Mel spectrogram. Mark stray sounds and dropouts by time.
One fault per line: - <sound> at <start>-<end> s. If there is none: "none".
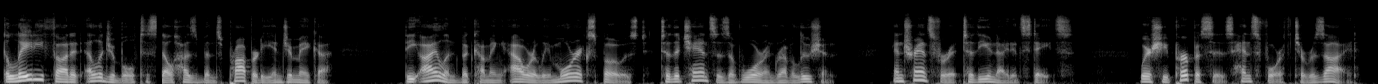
- dropout at 1.6-1.6 s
